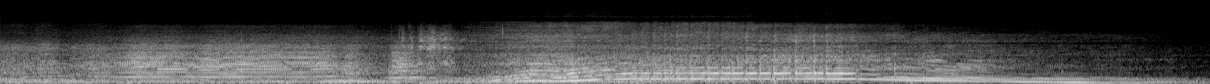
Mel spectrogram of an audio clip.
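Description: Drag car engine revving hard, then from about five seconds in climbing to high revs and held there for a few seconds during a burnout, with tyre squeal. Near the end the revs fall away in a long steady glide as the throttle is released.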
